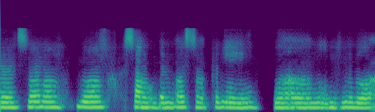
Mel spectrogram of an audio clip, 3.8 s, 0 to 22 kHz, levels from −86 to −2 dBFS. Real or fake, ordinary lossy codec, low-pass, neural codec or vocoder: fake; none; none; codec, 16 kHz, 0.5 kbps, FreqCodec, smaller model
